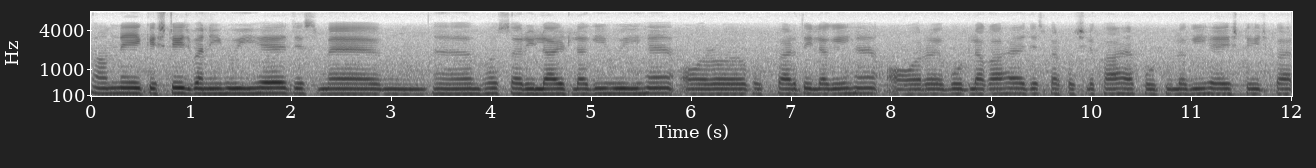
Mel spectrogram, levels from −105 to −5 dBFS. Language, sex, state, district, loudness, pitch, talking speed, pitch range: Hindi, female, Chhattisgarh, Kabirdham, -30 LUFS, 170 Hz, 160 wpm, 170-180 Hz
